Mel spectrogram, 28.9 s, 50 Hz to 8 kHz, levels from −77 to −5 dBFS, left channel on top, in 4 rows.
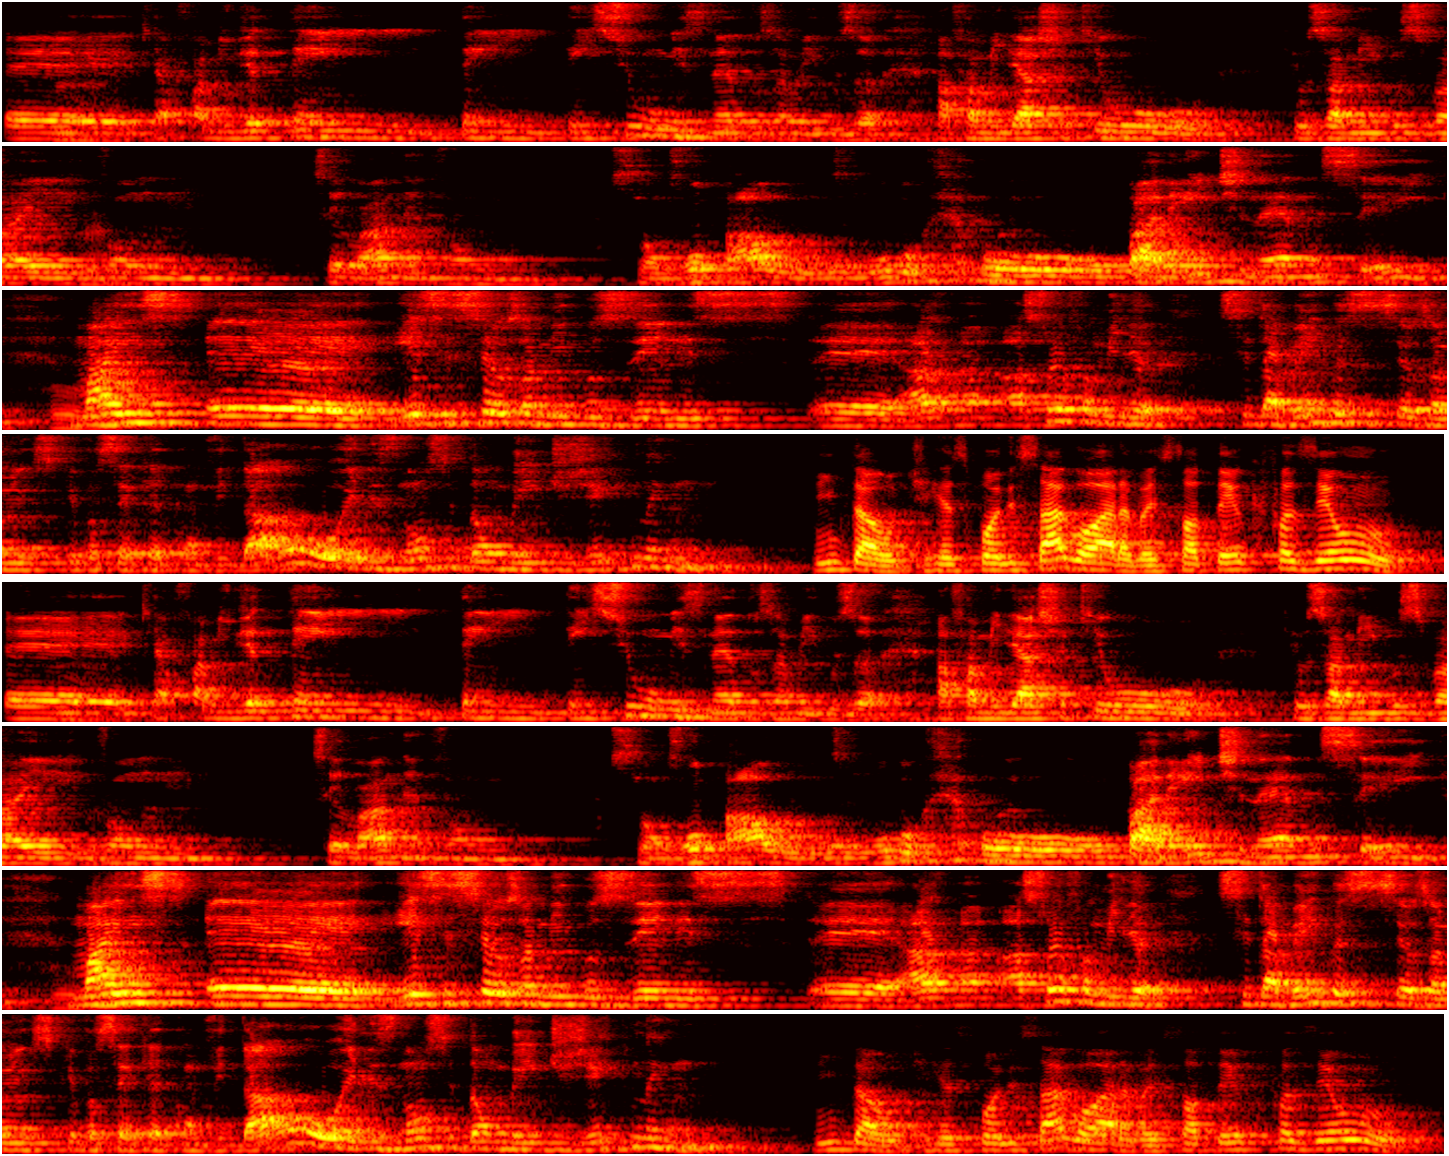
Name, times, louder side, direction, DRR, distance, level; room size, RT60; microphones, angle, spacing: voice 1, 0.0-6.1 6.5-8.2 8.8-9.8 10.3-25.3, right 2 dB, 40° right, 4 dB, 1.0 m, -30 dB
voice 2, 25.7-28.7, left 6 dB, 55° left, 13 dB, 0.4 m, -27 dB
7.1 x 4.2 x 5.8 m, 1.0 s
head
